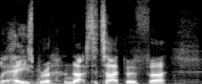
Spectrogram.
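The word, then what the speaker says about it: Happisburgh: rest of the world looks like it's called happysburg but locusts call it haysbrough and that's the type of pronunciation difficulties you're getting to when you're in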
